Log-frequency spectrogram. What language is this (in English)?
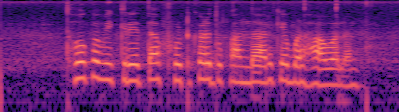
Bhojpuri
